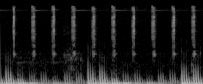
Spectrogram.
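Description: Quiz countdown-clock sound effect: fast, even ticking over a low steady hum, marking the time running out on a 30-second round of questions.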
